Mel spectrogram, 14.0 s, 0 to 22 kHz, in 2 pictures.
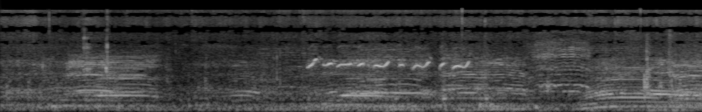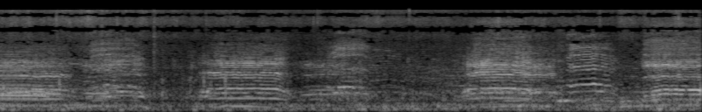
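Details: Bleating from a big flock of roughly 900 sheep and 900 lambs. Dense, overlapping quavering bleats of varied pitch come every second or so, both deep adult calls and thinner lamb cries, with constant background movement.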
